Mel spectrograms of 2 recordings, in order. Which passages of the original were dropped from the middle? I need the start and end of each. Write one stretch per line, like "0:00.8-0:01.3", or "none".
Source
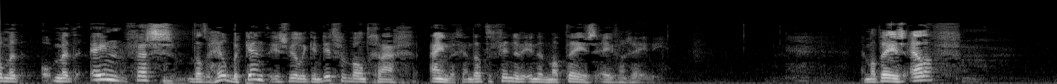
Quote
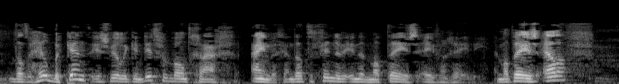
0:06.7-0:08.5

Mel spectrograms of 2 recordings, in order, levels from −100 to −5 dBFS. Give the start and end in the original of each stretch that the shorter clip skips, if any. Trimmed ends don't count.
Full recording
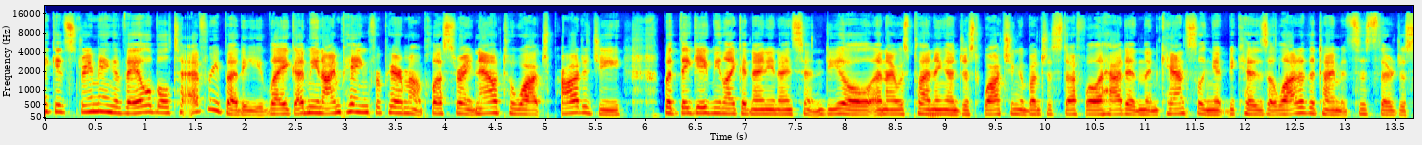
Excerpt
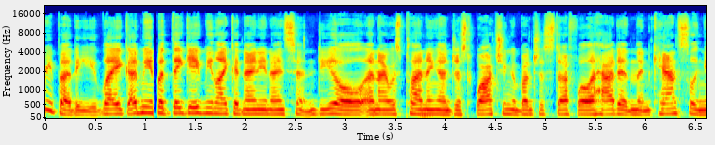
0:02.7-0:06.2

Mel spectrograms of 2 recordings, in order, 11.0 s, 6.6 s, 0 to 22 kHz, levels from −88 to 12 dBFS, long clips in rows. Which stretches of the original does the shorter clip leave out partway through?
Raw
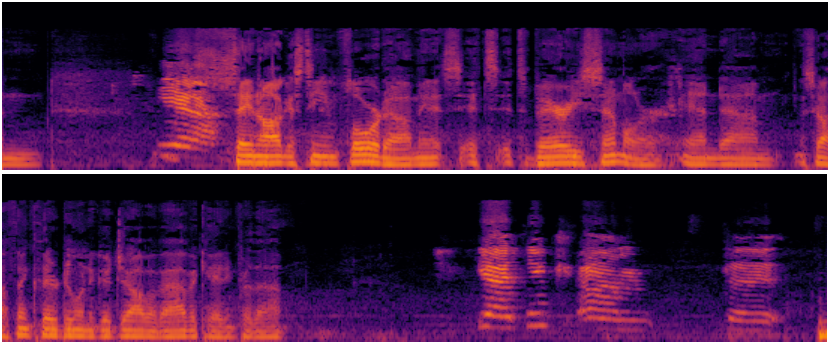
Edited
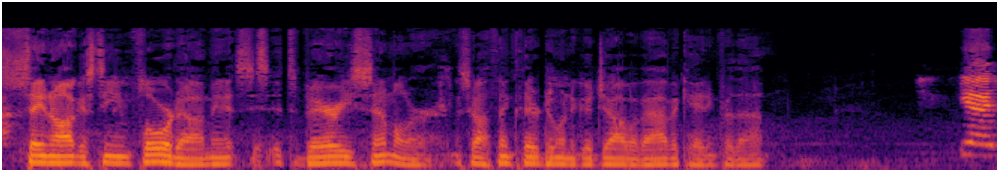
0:03.1-0:03.2
0:04.5-0:05.3

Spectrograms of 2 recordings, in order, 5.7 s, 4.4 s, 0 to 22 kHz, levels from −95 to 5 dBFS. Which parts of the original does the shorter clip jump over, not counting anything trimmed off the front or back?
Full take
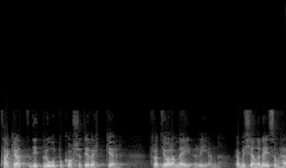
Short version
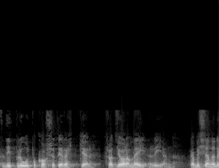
0:02.5-0:02.9

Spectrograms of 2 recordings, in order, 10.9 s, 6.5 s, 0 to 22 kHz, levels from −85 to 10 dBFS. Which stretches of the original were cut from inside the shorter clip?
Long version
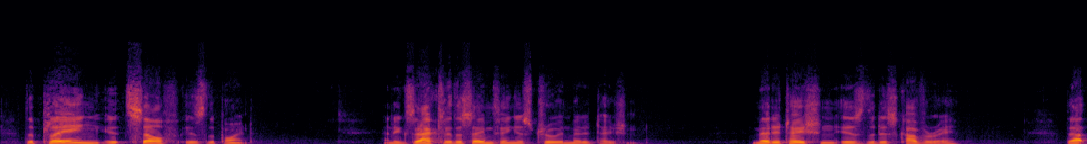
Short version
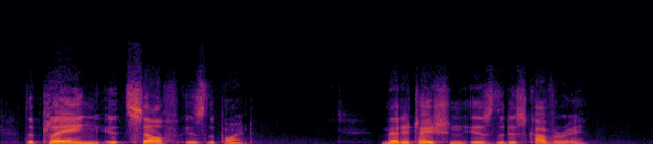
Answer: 0:03.7-0:07.4

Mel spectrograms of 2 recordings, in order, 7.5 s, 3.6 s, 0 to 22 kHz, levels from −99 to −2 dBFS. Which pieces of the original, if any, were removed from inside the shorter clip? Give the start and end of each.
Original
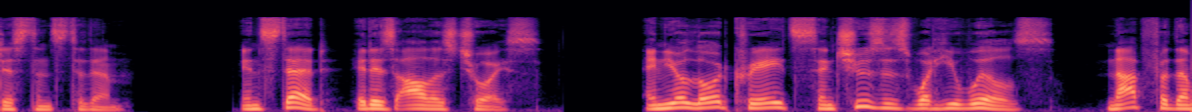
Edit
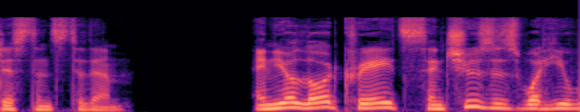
0:01.4-0:03.8

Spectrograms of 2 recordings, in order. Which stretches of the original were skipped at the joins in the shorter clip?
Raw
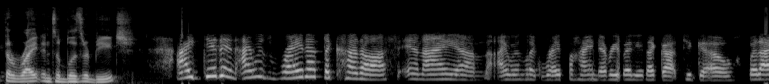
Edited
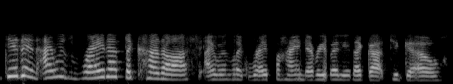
0:04.0-0:05.0

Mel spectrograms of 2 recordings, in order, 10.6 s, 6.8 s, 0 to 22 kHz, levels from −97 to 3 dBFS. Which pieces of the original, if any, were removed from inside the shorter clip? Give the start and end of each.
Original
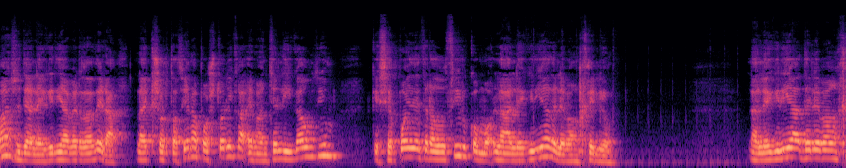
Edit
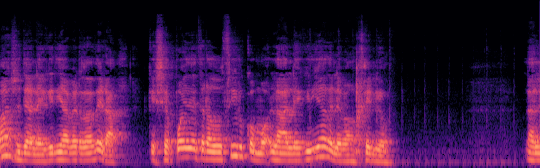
0:01.7-0:04.4

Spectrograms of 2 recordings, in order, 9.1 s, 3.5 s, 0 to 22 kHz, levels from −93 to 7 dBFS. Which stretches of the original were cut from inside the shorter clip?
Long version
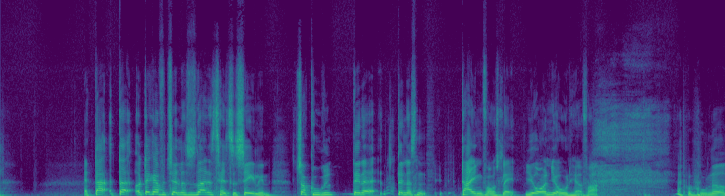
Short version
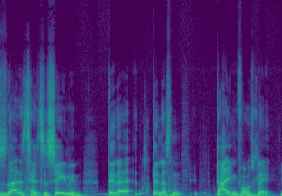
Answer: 0:03.6-0:04.3

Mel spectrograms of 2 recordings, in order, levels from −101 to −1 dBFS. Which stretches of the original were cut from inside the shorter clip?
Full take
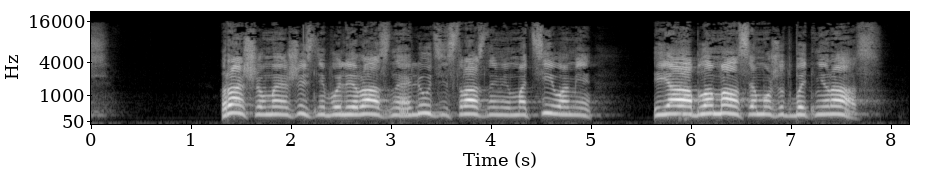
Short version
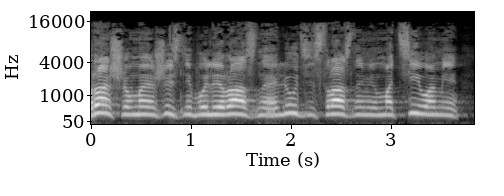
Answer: none

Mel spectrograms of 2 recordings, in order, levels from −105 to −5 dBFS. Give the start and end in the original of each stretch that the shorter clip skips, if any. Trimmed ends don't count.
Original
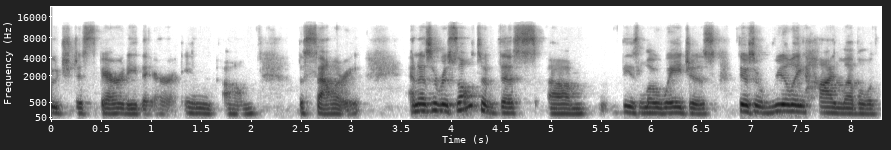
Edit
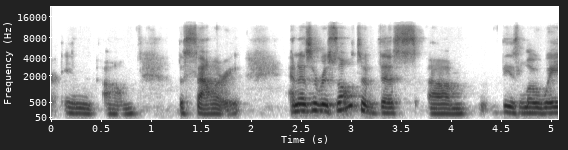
none

